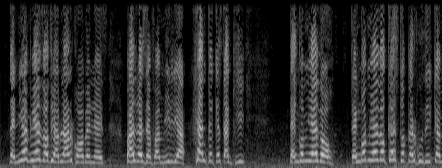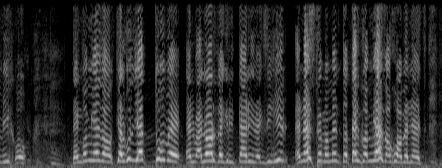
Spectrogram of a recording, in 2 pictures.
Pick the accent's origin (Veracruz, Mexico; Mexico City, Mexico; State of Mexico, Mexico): Mexico City, Mexico; me hacía más orgullosa todavía ser del Distrito Federal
